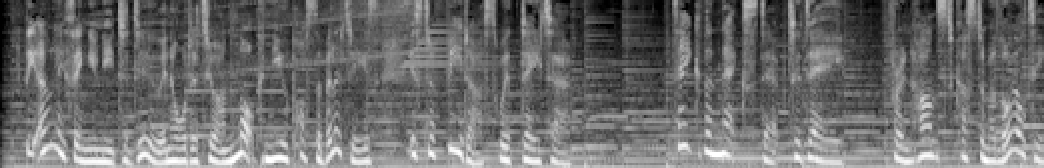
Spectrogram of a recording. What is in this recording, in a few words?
Corporate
